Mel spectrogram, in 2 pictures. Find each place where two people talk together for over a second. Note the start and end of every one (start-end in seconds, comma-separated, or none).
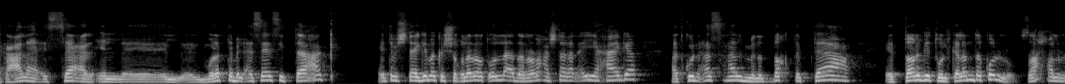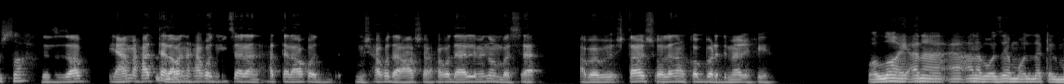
none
